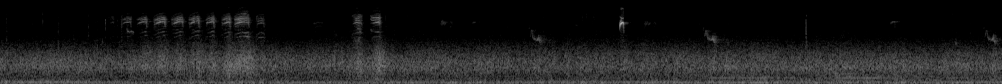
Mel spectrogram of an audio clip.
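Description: Small songbirds calling at a feeder: a quick run of high chirps about a second in, a couple more high notes, and a few short falling calls later on. A single sharp click about six seconds in is the loudest sound.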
